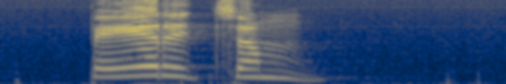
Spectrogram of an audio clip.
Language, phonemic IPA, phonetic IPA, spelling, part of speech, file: Tamil, /pɛjɐɾɛtʃtʃɐm/, [pe̞jɐɾe̞ssɐm], பெயரெச்சம், noun, Ta-பெயரெச்சம்.ogg
- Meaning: relative participle, as requiring a noun to complete the sense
